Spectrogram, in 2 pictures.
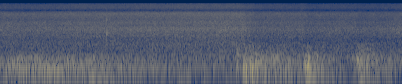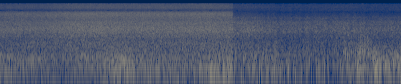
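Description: Heavy rain pouring steadily, with low rumbling surges that swell and fade, strongest about four seconds in.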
